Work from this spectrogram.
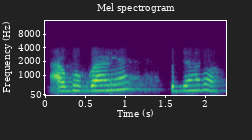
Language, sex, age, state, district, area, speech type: Odia, female, 18-30, Odisha, Nayagarh, rural, conversation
